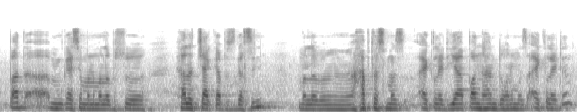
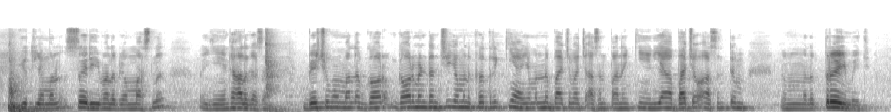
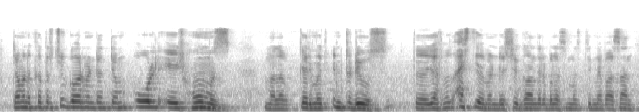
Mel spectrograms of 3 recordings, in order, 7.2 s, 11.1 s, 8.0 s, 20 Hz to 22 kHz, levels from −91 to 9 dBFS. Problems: background sounds at intervals, background conversations at intervals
